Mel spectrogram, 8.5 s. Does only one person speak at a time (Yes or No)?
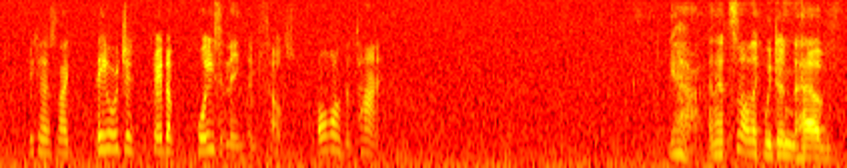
Yes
